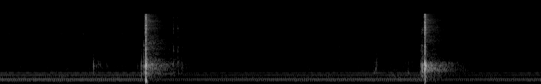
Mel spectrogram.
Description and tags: open light close light
open a light button in room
